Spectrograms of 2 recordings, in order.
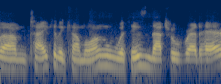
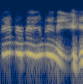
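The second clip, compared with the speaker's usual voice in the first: very high leprechaun voice. Explaining the stereotypical leprechaun they have in mind, stereotypical leprechaun voice. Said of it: "stereotypical leprechaun that's just like".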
